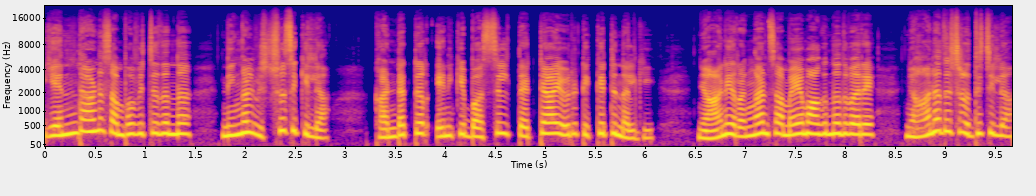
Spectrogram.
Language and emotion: Malayalam, surprised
